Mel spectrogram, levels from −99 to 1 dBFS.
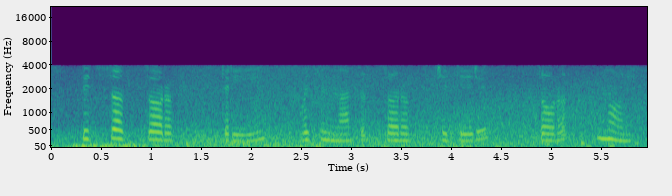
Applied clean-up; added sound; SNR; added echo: none; Waves, surf; 2 dB; none.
